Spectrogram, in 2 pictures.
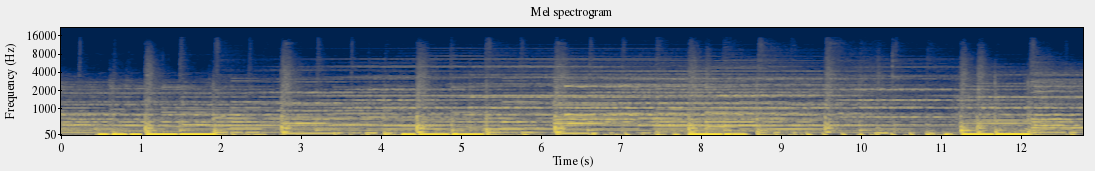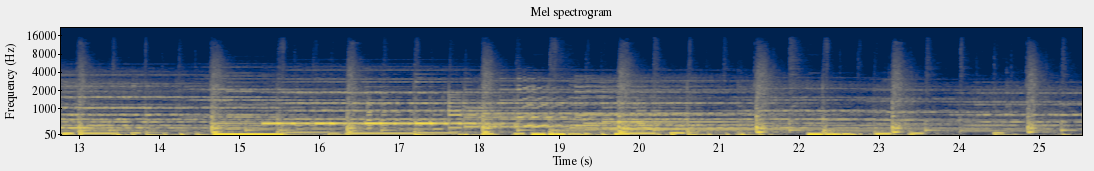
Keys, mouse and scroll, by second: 0.7 KP_7, 1.1-2.2 scroll down 1, 2.2 drag, 2.6-3.4 scroll up 7, 3.4 click, 4.1 click, 5.0 s, 6.5 click, 9.6 click, 10.9 click, 11.4 click, 13.6 click, 15.2 click, 16.3 drag, 17.1-19.8 drag, 22.1 click, 22.7 click, 23.1-24.5 scroll up 1, 24.5 click, 25.2 click.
